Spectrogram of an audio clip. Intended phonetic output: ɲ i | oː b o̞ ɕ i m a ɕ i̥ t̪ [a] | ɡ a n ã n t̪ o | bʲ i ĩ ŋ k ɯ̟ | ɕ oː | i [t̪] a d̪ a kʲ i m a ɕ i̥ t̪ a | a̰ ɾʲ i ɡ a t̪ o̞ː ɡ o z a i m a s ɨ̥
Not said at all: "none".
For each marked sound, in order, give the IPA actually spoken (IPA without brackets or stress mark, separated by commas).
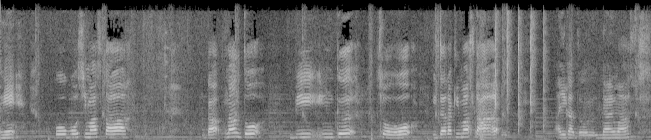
a, t̪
